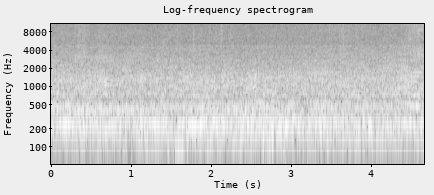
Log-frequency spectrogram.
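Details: Honey bee colony in a Warre hive, second day, calm and working; continuous low, even buzzing hum throughout with no other clear sounds.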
